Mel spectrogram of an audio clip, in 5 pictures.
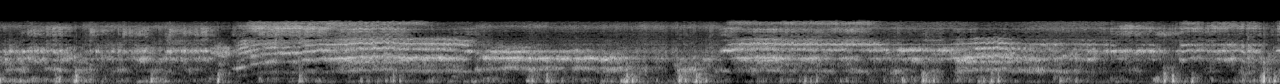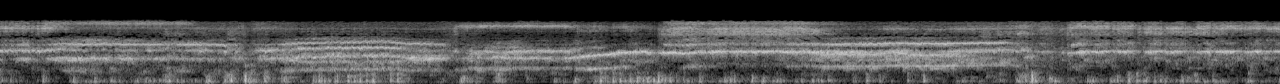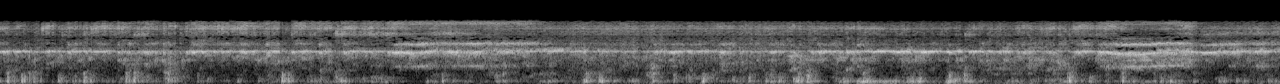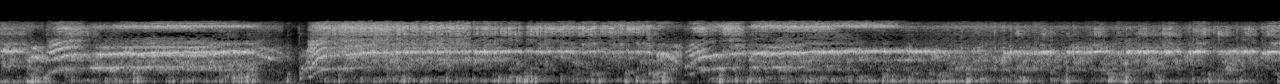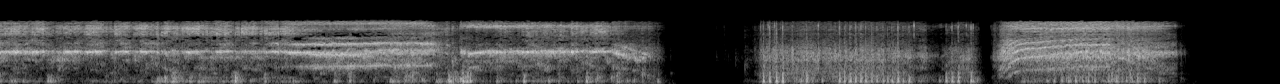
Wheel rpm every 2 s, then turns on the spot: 160, 150, 160, 160, 160, 160, 160, 160, 160, 190, 220, 230, 230, 230, 230, 230, 230, 230, 230, 200, 130, 210, 200, 220, 230, 230, 230, 220, 180, 20, 60, 50.
58-60 62-64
